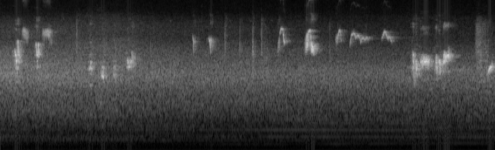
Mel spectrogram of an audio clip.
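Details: Song of an American dipper (water ouzel): varied high chirps and whistled notes in loose clusters, some sharp and clicking, others lower and warbled, with a constant hissing rush of reduced road noise behind.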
